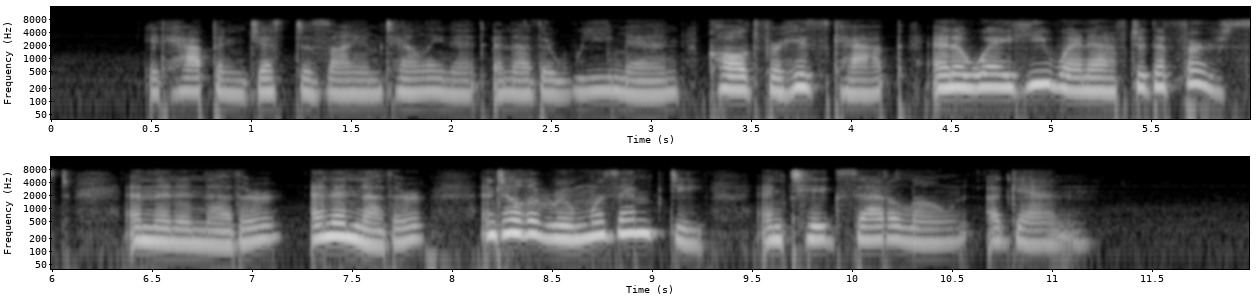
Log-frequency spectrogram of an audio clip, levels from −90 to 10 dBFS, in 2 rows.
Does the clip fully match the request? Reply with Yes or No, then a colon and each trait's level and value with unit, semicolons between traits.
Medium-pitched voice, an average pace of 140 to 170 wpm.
No: medium, 175 Hz; average, 185 wpm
